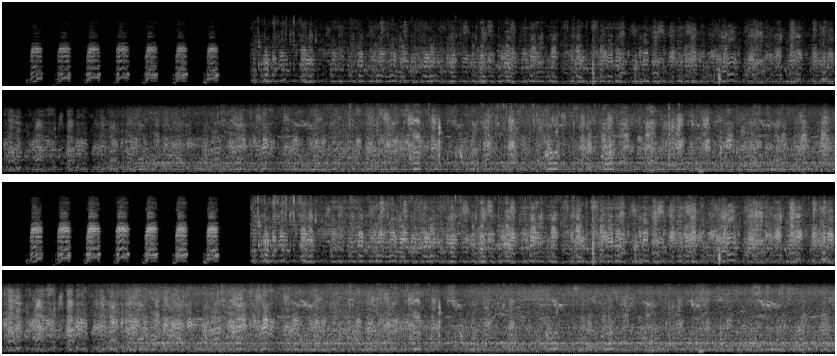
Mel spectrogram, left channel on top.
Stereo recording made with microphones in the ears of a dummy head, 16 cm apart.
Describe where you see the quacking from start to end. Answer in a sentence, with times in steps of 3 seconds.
In this clip you hear the quacking on the right from 0 s and on the left from 12 s.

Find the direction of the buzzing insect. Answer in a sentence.
You can hear the buzzing insect on the right.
